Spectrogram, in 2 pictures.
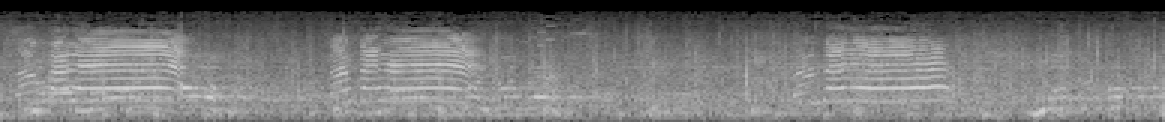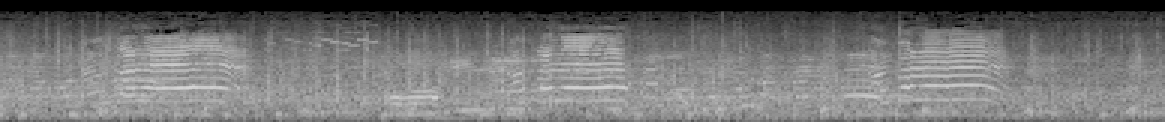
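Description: Many runners' footsteps patter on a paved road.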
